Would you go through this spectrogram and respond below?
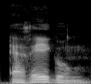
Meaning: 1. excitation 2. arousal, stimulation 3. agitation 4. thrill
- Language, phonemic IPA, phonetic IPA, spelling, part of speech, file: German, /ɛˈʁeːɡʊŋ/, [ʔɛˈʁeːɡʊŋ], Erregung, noun, De-Erregung.ogg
